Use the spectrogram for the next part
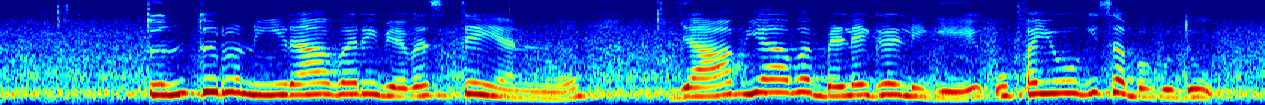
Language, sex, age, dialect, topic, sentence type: Kannada, male, 36-40, Coastal/Dakshin, agriculture, question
